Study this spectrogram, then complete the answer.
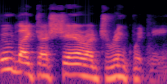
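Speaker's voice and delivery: loud, rough, gravelly bellow. Reading a story aloud, a character calls to the bar: bellowing in a gravelly voice. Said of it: "bellowed out in his most gravelly voice".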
